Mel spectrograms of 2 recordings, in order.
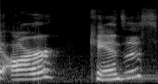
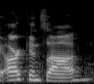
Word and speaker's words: Arkansas: Kansas let's say this it's literally our Kansas but we say Arkansas yes Arkansas foreigners are like what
